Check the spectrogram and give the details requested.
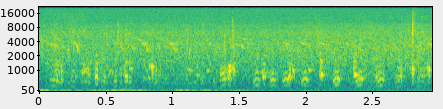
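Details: Chickens cluck steadily, soft short notes from several birds repeating in quick irregular bursts over a low background rumble.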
